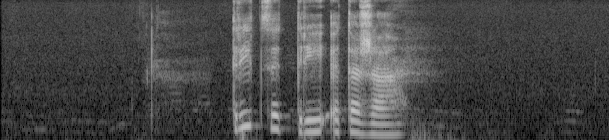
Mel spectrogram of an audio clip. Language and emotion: Russian, sad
